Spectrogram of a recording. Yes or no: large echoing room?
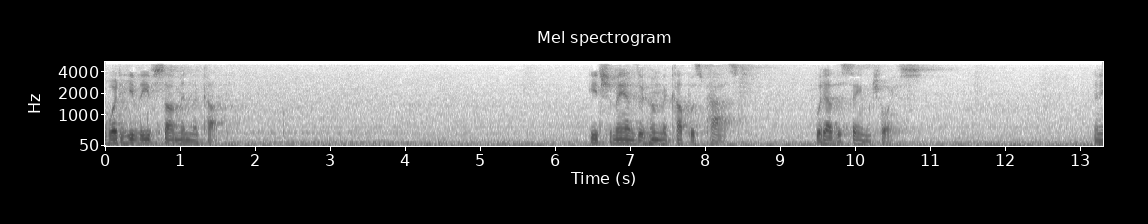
yes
